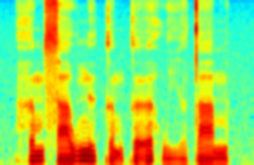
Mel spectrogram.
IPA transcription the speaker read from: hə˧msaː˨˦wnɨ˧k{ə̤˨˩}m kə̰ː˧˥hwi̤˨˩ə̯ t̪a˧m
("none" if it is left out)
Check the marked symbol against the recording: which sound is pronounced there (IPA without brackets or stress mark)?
ə˧˩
